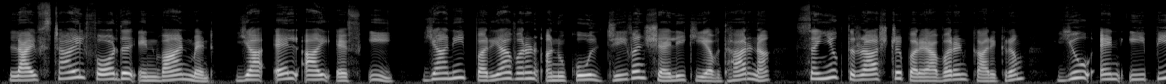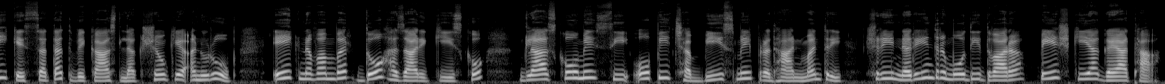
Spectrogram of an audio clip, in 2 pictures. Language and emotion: Hindi, neutral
